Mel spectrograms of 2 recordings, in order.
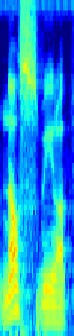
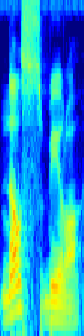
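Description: No difference in how they are said.

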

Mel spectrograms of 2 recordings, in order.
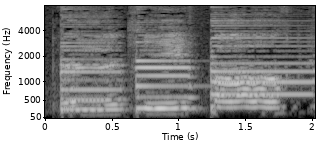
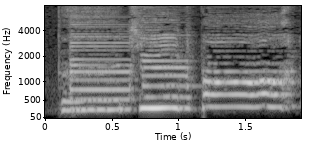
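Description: First: The voice is back at its ordinary pitch. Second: The voice is raised to a high pitch. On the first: "À moi avec ma voix normale" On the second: "À moi avec ma voix aiguë"

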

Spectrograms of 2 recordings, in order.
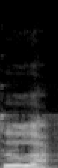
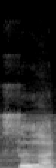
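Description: First: The syllable is said with a falling tone. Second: The syllable is said with a low tone. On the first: "เสือโท" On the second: "เสือเอก"

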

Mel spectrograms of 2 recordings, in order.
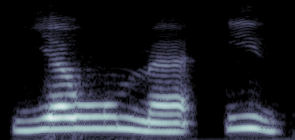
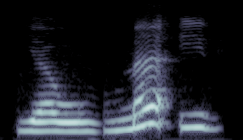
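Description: First: The stress falls on the 'ya' syllable. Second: The stress falls on the 'ma' syllable. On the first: The speaker calls it right. "je mets l'accentuation bien en abord sur harakat al-ya, puis après sur harakat al-hamza" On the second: The speaker calls it wrong. "Et non pas yaoumaïd. Hein, je ne mets pas un abord sur harakat el-mim"

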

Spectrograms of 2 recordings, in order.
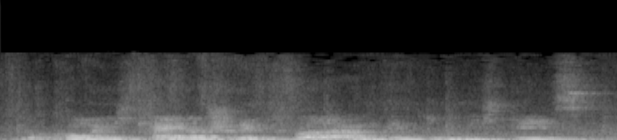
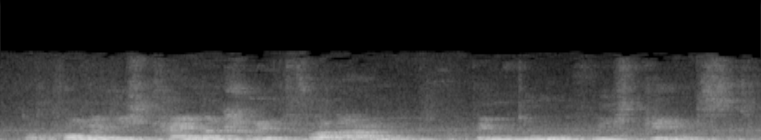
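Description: No difference in how they are said.

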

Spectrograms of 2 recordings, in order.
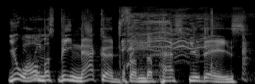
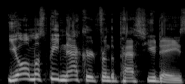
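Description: First: It is spoken with an attempted British accent. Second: It is spoken without a British accent. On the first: "I need at least one attempt" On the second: "Gus did not do a British accent with that"

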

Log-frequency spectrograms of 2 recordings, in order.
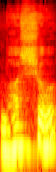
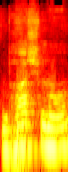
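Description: First: Silent m, doubled nasalized consonant before it. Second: The m sound is clearly pronounced. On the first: The speaker calls it right. "সঠিক উচ্চারণ হবে" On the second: The speaker calls it wrong. "এভাবে উচ্চারণ করে থাকি, কিন্তু উচ্চারণগুলো সঠিক নয়"

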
